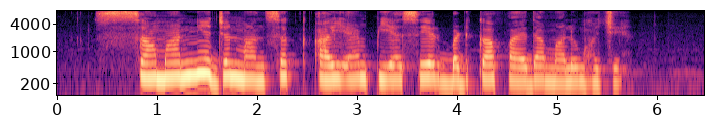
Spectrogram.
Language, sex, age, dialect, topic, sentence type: Magahi, female, 18-24, Northeastern/Surjapuri, banking, statement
